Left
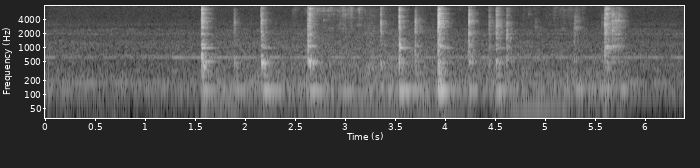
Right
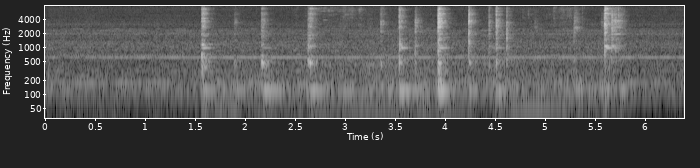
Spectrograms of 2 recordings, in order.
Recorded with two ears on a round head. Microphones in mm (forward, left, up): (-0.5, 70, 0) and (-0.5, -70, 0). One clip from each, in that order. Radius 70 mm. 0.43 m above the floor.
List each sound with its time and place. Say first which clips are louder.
1.6 s keys jangling: left 5 dB; 60° left (ahead or behind), 1.2 m; by 5.8 s 40° right (ahead or behind), 1.3 m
